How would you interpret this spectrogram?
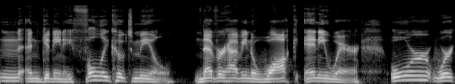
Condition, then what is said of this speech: None; typical speech.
